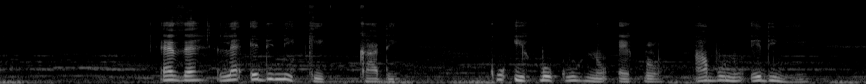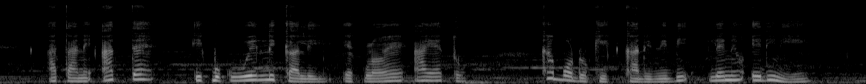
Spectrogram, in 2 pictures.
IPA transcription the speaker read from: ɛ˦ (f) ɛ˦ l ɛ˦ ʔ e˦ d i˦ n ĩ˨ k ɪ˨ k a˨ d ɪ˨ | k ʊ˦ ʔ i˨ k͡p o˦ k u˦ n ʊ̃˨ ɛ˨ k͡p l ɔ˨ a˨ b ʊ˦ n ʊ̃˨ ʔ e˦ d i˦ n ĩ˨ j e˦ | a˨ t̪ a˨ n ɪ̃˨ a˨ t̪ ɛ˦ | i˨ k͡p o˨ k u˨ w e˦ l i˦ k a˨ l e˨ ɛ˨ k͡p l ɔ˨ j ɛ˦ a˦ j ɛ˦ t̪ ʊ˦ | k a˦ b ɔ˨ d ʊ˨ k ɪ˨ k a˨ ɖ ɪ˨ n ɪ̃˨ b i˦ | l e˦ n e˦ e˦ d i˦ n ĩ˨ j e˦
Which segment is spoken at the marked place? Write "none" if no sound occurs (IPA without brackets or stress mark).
v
